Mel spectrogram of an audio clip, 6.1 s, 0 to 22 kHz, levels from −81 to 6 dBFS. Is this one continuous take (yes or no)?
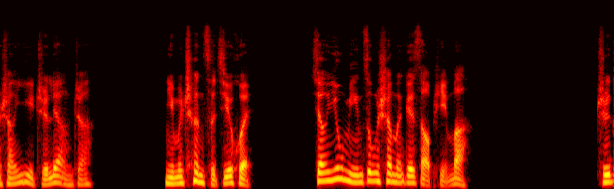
no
